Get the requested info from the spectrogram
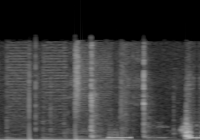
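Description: Background music with deep bass and a steady beat, cutting off sharply about a second and a half in, followed by a couple of short beeping tones. A man's voice starts just at the end.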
